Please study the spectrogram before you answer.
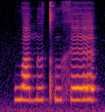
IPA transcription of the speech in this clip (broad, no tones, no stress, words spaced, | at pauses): wanɯtʼɯxɛ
